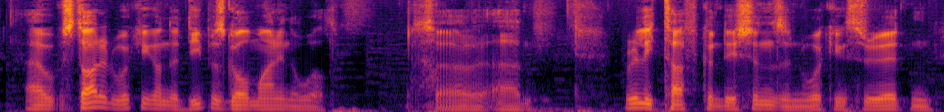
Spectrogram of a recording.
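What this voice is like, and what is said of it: South African accent. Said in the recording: “I grew up in South Africa, hence the accent. I haven't been able to shake it.”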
